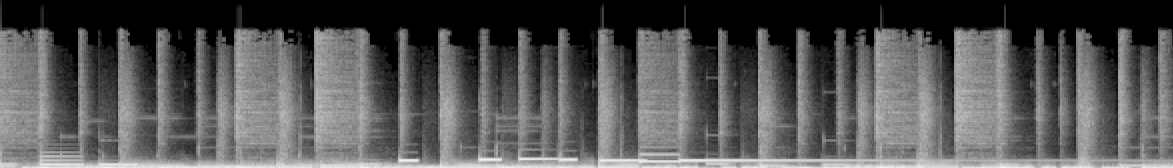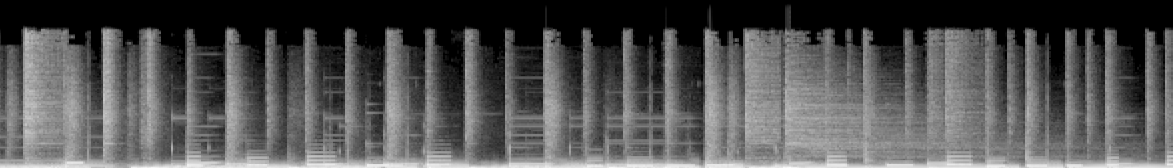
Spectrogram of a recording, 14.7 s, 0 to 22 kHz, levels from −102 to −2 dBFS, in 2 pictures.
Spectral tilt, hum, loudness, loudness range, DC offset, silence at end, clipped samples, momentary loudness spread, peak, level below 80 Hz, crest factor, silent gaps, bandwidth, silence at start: -6.5 dB/octave; none; -13 LUFS; 2 LU; under 0.1%; 0 s; under 0.1%; 4 LU; 0 dBFS; -16 dBFS; 12 dB; none; 19 kHz; 0 s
